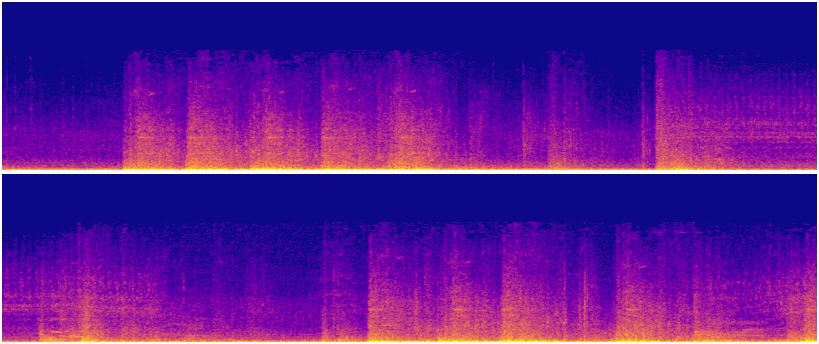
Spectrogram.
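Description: Bodies thud against the front of a vehicle as it ploughs through them.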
